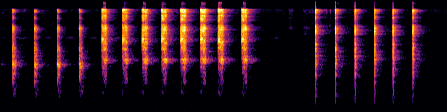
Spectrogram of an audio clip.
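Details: Black-winged myna song for training other birds: a row of rasping, clipped squawks repeated roughly two and a half times per second, a short pause, then the same harsh series resumes over faint low background noise.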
